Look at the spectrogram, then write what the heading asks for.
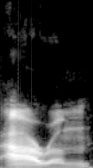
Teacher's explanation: some people pronounce the word arm, like, as arum here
